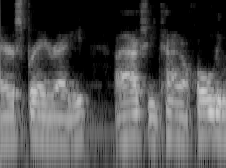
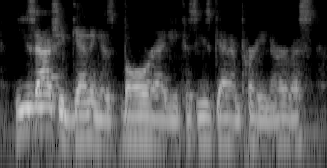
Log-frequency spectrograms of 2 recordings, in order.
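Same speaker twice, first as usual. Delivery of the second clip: ordinary delivery, nothing marked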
